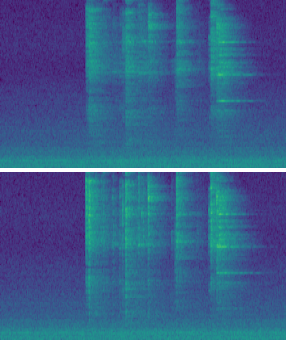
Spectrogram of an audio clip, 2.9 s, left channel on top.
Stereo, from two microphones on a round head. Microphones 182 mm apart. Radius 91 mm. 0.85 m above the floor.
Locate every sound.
0.8 s keys jangling: 45° right (ahead or behind), 0.7 m; by 2.3 s 25° right (ahead or behind), 1.5 m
